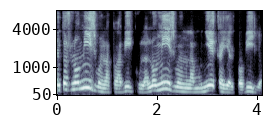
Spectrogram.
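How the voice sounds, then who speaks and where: Recorded dry and close with no echo, a man is speaking. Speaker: medical lecturer, orthopedic doctor. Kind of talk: lecture. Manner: dry, strict.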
